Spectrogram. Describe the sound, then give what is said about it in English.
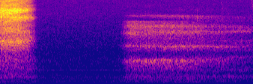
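A short, loud breathy rush, a second of near silence, then a long, slow deep breath drawn in, steady and airy for about two seconds; a person breathing in and focusing the breath into the stomach. “Breathing in and focusing your breath on your stomach and see what you feel.”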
